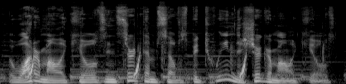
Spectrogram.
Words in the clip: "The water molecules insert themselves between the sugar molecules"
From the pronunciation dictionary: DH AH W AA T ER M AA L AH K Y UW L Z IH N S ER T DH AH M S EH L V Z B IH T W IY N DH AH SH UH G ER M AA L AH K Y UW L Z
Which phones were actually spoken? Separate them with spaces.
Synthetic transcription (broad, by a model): DH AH W AA T ER M AA L AH K Y UW L Z IH N S ER T DH AH M S EH L V Z B IH T W IY N DH AH SH UH G ER M AA L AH K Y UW L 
